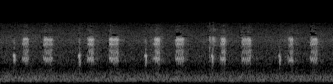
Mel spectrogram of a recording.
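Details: During a hailstorm in April 2021, a partridge gives quick runs of clipped, harsh notes with uneven spacing, while hail keeps up a constant rushing hiss.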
